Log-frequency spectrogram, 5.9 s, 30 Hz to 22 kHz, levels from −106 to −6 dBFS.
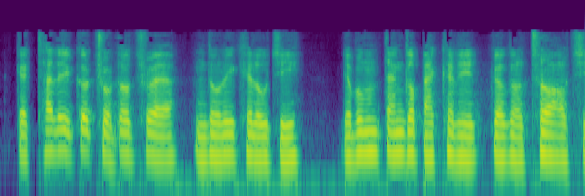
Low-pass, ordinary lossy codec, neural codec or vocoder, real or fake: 7.2 kHz; MP3, 32 kbps; codec, 16 kHz in and 24 kHz out, 0.4 kbps, LongCat-Audio-Codec, two codebook decoder; fake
